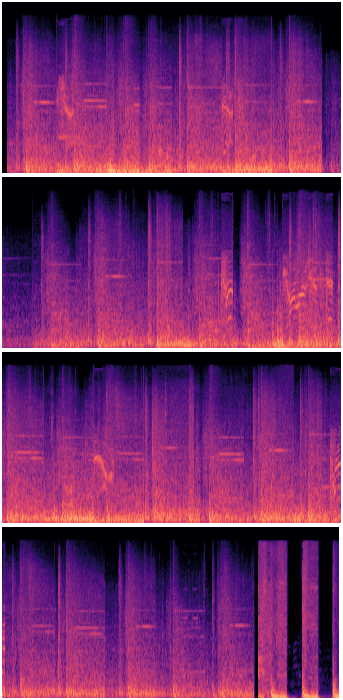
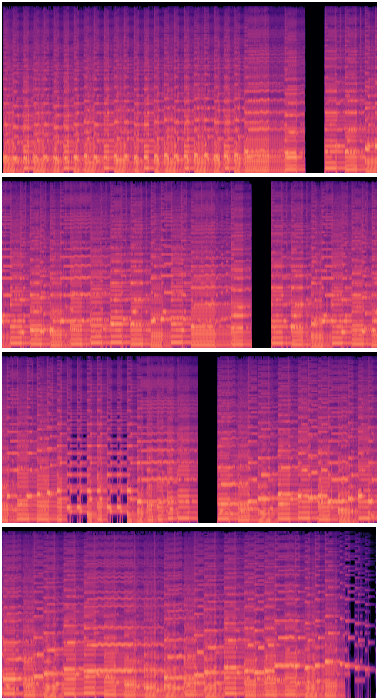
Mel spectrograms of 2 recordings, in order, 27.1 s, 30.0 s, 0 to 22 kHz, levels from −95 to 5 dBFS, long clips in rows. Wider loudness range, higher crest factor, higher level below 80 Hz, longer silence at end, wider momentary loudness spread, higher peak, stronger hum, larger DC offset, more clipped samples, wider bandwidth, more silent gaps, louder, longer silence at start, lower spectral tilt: first, 7 LU vs 1 LU; about the same, 16 dB vs 14 dB; about the same, -28 dBFS vs -32 dBFS; second, 0 s vs 0.15 s; first, 9 LU vs 3 LU; about the same, -6 dBFS vs -4 dBFS; neither; neither; neither; second, 16 kHz vs over 20 kHz; second, 25.40-25.44 s vs 6.08-6.44 s, 12.49-12.87 s, 18.92-19.30 s; second, -24 LUFS vs -19 LUFS; about the same, 0.1 s vs 0 s; first, -6.5 dB/octave vs -4.5 dB/octave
